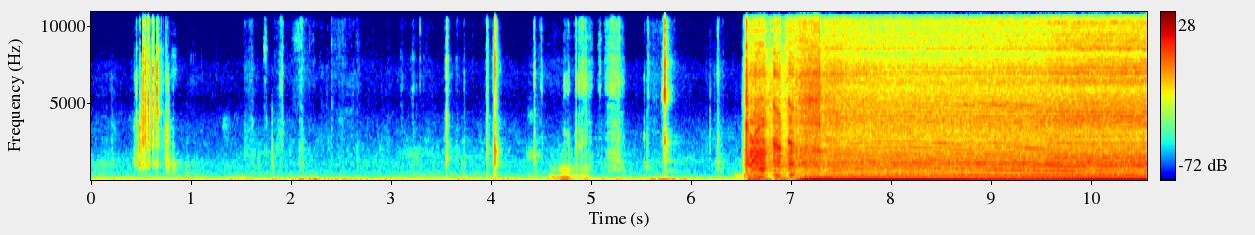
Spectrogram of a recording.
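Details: 2001-2005 Honda Civic D17A2 with 220k miles, after fixing a crank-no-start by replacing the temperature sensor instead of the fuel pump: quiet, then a quick crank catches and settles into a smooth, steady idle.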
